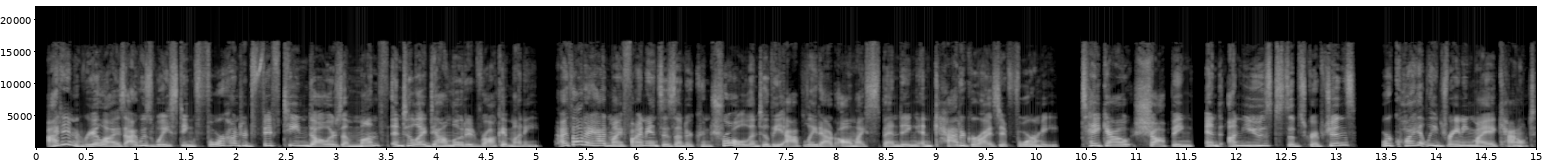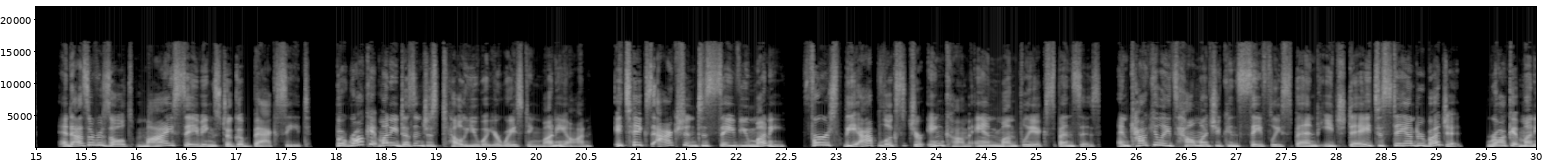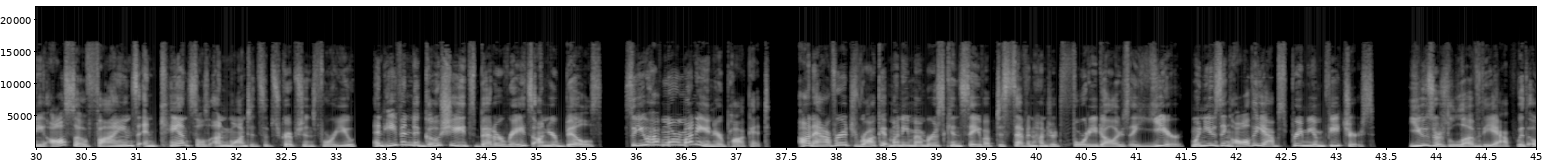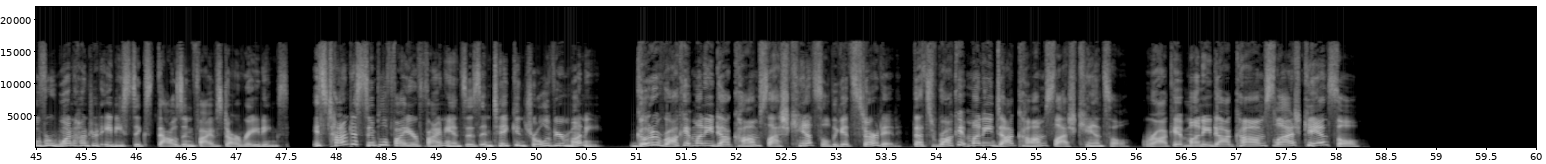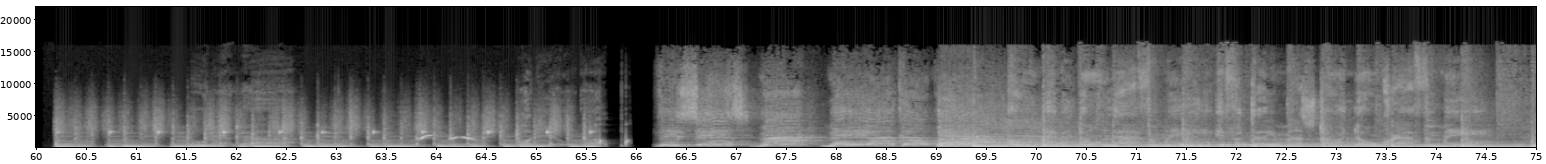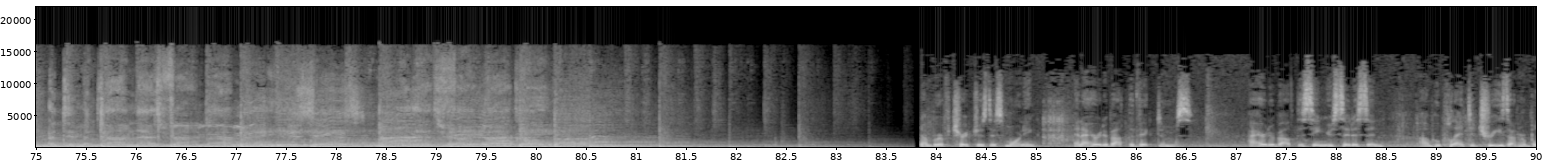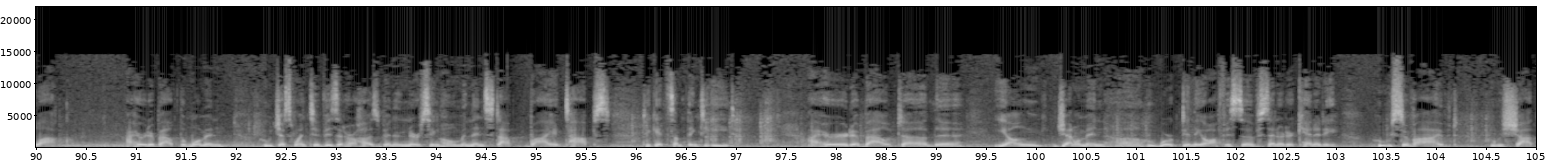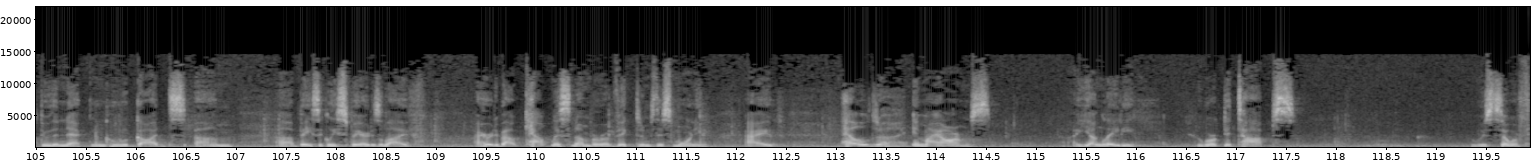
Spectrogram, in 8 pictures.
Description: Replacement Theory Explained + A Conversation with David Corn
